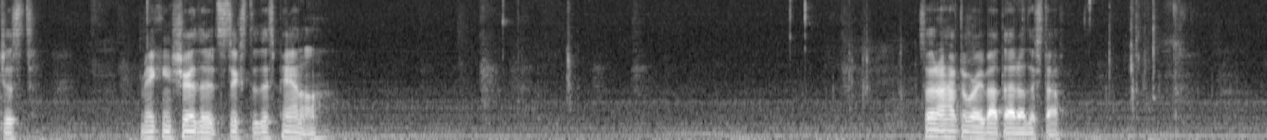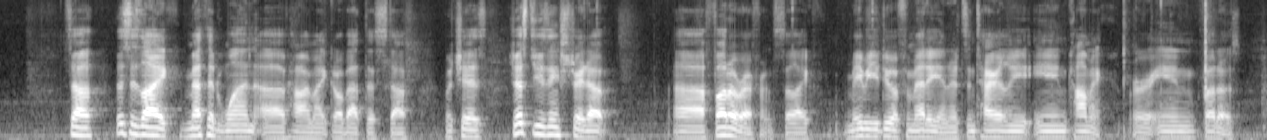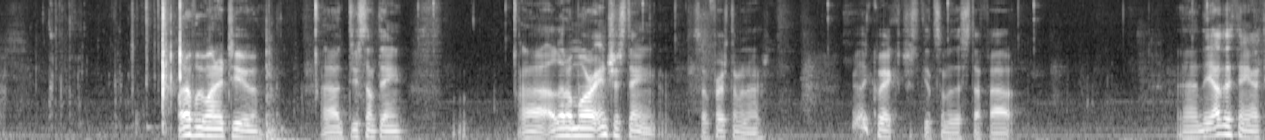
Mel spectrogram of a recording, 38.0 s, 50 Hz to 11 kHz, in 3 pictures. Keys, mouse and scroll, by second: 5.0 click, 8.1 click, 9.0 ctrl+d, 9.4 scroll, 10.1-10.9 scroll, 18.0 click, 18.7 click, 19.2-19.6 scroll, 20.6 click, 21.4 click, 29.7 click, 30.5 click, 31.8 click, 33.6 click, 35.7 click, 37.4 click.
